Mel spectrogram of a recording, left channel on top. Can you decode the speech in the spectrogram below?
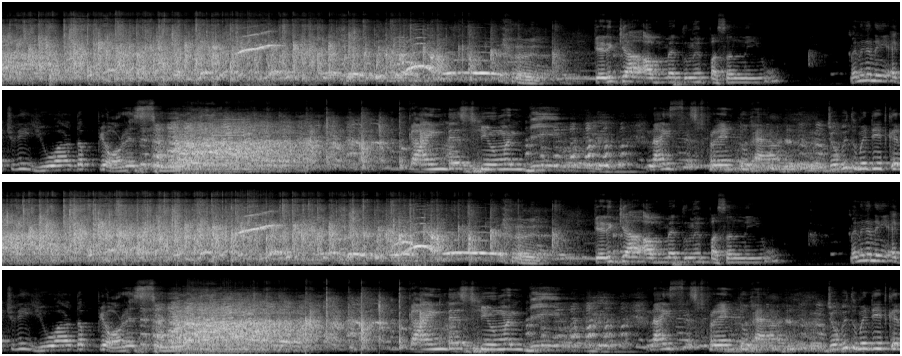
कह रही क्या अब मैं तुम्हें पसंद नहीं हूं? मैंने कहा नहीं, actually you are the purest kindest human being, nicest friend to have. जो भी तुम्हें डेट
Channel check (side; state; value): both; normal; correlation 0.68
